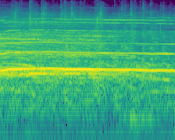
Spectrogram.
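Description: One audience member holding a long, high cheer at a steady pitch over a cheering crowd.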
